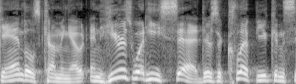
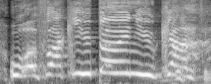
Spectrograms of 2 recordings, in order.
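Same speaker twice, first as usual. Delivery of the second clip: shouted Cockney geezer voice, much higher; mock Cockney. Gamer mocking friends in a Cockney accent, hammed-up shout. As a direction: bark it like an angry Cockney lad. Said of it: "[name] trying to do a Cockney accent".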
